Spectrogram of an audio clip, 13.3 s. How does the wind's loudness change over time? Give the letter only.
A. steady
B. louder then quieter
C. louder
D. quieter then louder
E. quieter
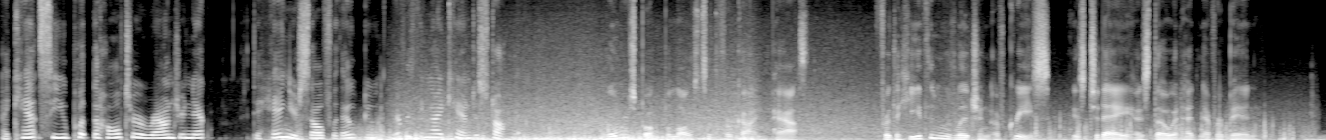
E.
